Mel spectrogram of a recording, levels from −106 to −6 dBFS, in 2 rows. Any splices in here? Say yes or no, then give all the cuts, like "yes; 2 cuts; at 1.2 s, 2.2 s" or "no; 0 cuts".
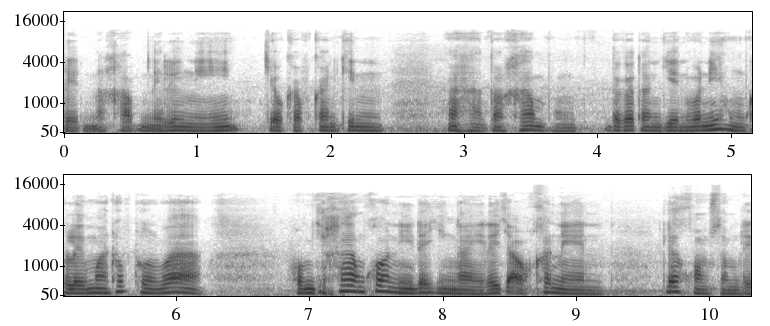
yes; 1 cut; at 1.4 s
